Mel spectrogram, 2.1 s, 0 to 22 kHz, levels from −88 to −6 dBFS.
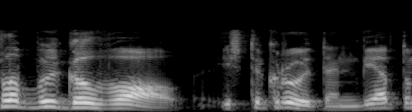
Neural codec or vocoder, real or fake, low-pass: none; real; 7.2 kHz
